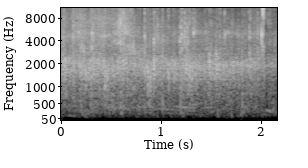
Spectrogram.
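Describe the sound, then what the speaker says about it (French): Loud, dense applause from a crowd at a conference session on work and jobs, steady clapping throughout without pause. "Applaudissements."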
